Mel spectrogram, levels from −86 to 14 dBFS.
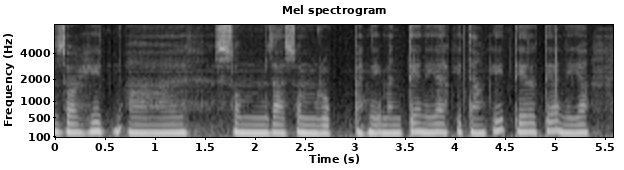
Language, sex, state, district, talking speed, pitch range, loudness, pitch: Mizo, female, Mizoram, Aizawl, 215 wpm, 165-180 Hz, -17 LUFS, 170 Hz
